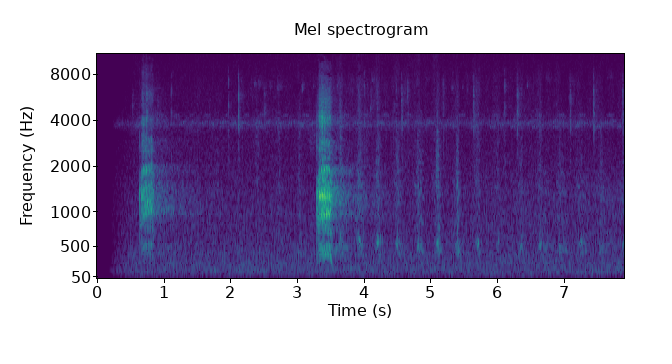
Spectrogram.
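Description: A bird gives two loud, harsh calls, the first about half a second in and the second about three seconds later. Under them run a steady high-pitched whine and many small faint ticks.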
